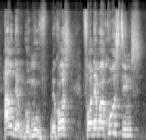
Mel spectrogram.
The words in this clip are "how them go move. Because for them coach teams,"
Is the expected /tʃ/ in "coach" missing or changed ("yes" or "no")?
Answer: yes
